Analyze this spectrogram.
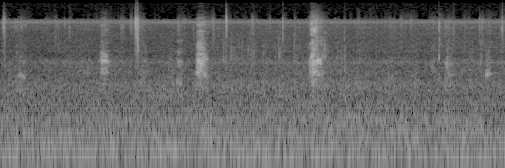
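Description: A dog giving several short, sharp barks, the loudest two about two and a half and four seconds in.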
